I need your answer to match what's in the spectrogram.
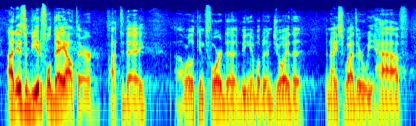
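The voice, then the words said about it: Slightly raspy voice. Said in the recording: “my voice is a little raspy ... it goes right into my throat, and it sticks to my vocal cords”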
